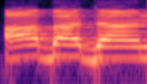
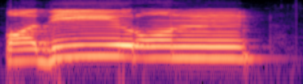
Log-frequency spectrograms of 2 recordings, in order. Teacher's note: نون تنوین لکھنے میں 2 زبر 2 زیر 2 پیش لکھا ہوتا ہے، لیکن نون تنوین پڑھنے میں آتا ہے، نون کی آواز آخر میں آتی ہے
